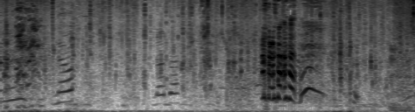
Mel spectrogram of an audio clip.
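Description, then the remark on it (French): Pigs grunt and let out a few short, high squeals as they eat food thrown to them, with one louder burst of squealing near the end, while people talk quietly in the background. “Ah bah si les cochons, on, leur jette beaucoup de nourriture, ils mangent tout.”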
